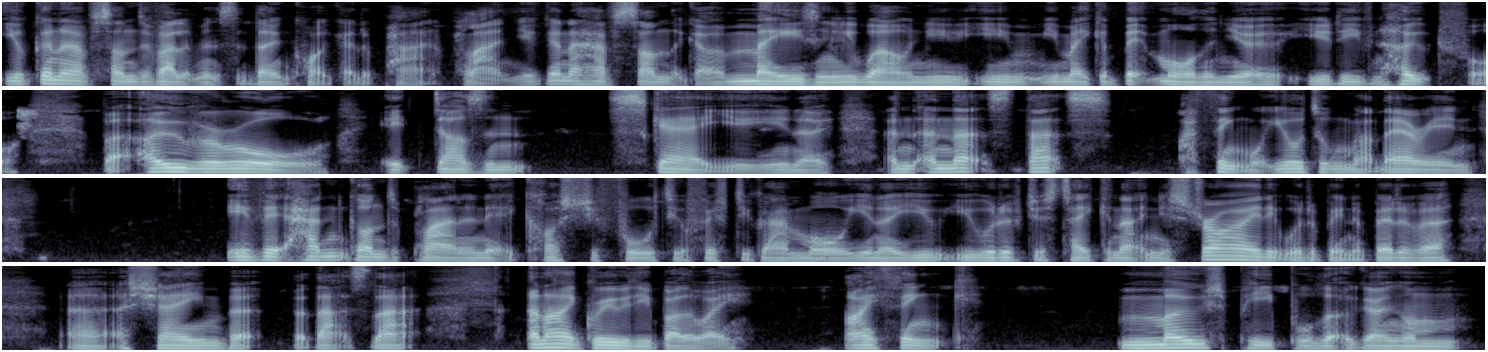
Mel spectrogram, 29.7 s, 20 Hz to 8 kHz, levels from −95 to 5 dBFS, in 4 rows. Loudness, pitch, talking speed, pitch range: -24 LUFS, 95 Hz, 225 wpm, 90-105 Hz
